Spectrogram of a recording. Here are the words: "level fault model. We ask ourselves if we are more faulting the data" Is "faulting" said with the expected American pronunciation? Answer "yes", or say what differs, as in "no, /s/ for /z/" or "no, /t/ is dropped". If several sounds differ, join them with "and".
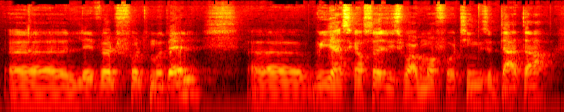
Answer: no, /l/ is dropped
